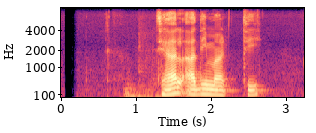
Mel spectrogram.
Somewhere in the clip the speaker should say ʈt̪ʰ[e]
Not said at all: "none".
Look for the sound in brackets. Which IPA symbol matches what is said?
i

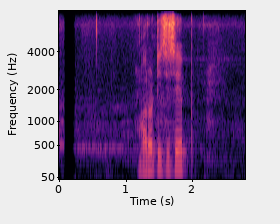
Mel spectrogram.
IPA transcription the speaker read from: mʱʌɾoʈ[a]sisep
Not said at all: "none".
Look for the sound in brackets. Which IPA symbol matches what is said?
i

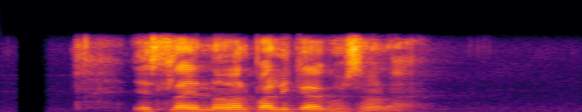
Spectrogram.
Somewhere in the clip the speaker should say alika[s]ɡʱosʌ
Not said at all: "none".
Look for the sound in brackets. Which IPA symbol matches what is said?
none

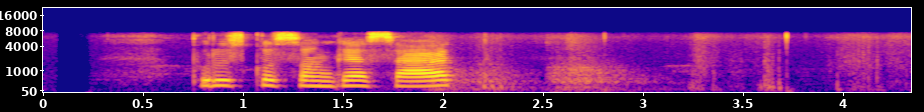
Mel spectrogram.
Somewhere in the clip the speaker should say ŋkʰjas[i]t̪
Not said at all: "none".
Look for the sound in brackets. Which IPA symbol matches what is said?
a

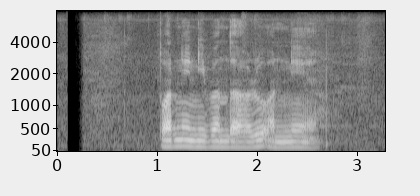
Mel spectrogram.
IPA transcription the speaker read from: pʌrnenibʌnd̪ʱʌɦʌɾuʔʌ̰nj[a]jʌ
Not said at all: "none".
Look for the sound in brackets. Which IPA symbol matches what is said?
ʌ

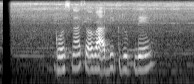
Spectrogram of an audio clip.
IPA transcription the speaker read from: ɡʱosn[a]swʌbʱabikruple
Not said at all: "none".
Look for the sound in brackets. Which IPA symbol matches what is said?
a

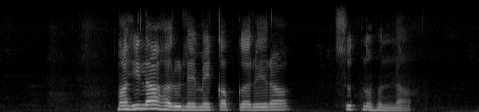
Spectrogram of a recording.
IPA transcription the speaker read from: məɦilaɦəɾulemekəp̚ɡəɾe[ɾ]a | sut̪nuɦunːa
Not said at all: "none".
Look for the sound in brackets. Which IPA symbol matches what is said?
ɾ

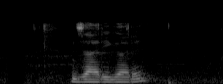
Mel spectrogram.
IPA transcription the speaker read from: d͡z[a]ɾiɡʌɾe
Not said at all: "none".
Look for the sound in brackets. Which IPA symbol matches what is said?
a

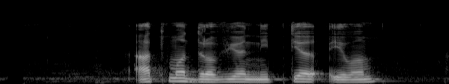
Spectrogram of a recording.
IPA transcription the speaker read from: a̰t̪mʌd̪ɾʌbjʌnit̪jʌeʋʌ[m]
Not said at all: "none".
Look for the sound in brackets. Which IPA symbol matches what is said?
m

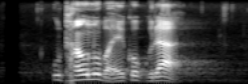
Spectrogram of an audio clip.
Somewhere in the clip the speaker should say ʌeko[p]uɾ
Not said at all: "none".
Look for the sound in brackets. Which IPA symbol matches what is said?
k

